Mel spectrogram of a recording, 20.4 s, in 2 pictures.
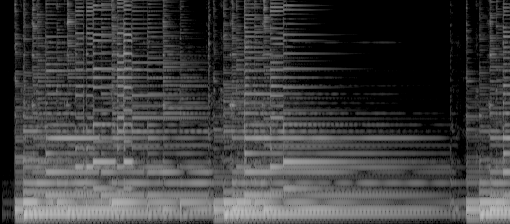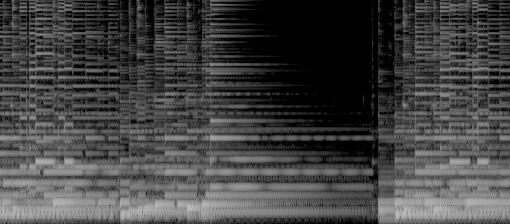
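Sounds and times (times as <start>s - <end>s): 
guitar: 0.1s - 20.4s.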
